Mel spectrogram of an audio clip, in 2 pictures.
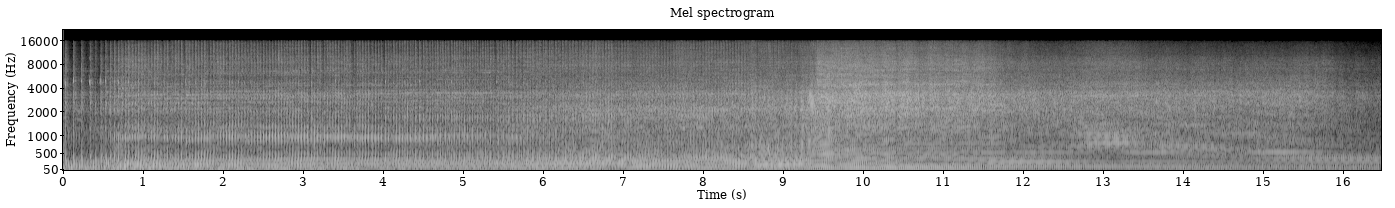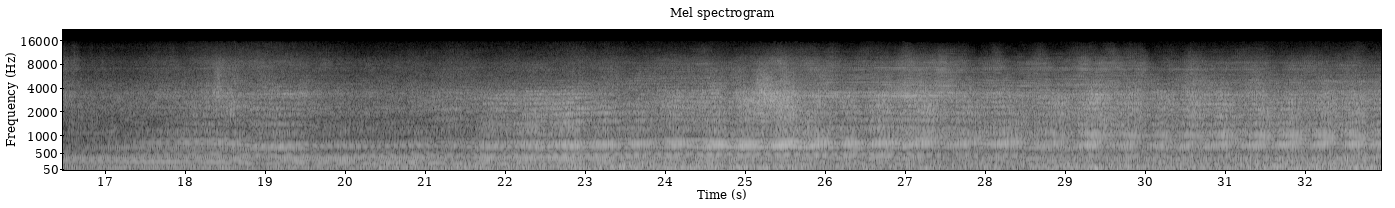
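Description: Paramotor trike's engine and propeller revving up to full power about eight to ten seconds in for the takeoff run, then running steadily at high power as the aircraft climbs.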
